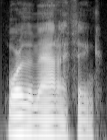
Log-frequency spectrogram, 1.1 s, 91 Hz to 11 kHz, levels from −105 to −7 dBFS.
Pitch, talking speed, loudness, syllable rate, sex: 95 Hz, 280 wpm, -16 LUFS, 5.7 syllables/s, male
